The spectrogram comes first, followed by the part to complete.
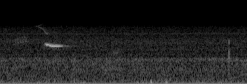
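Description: A bird's single short chirp about half a second in, with a quick falling note just before it.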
